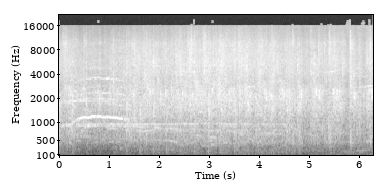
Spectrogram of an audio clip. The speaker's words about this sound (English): Donc on peut vraiment l'applaudir bien fort.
